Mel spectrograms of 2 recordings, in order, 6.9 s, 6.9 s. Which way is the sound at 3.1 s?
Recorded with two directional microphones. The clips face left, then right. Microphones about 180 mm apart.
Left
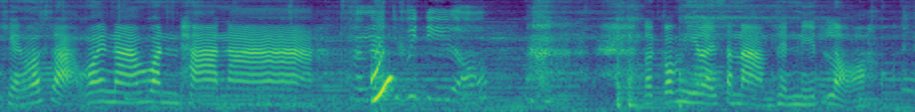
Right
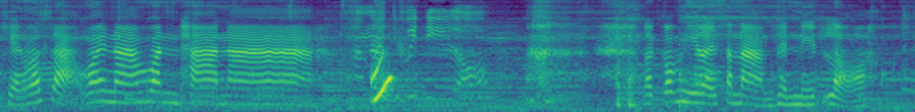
55° left (ahead or behind).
